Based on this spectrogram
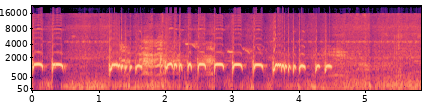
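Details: Female zebra dove calling the male, played in the morning to stir males into calling: rapid series of short, clear, arched notes on one pitch, about three per second, broken by a brief pause, over a low rumbling background.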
